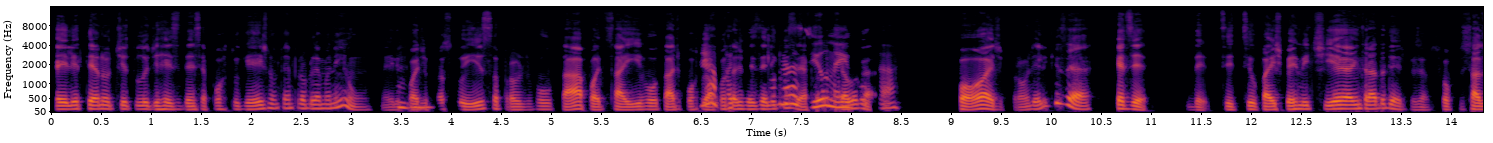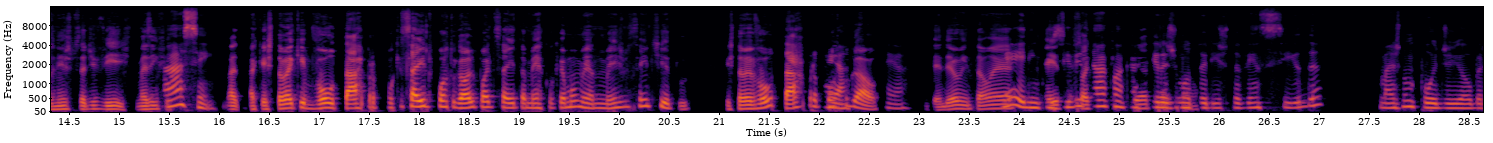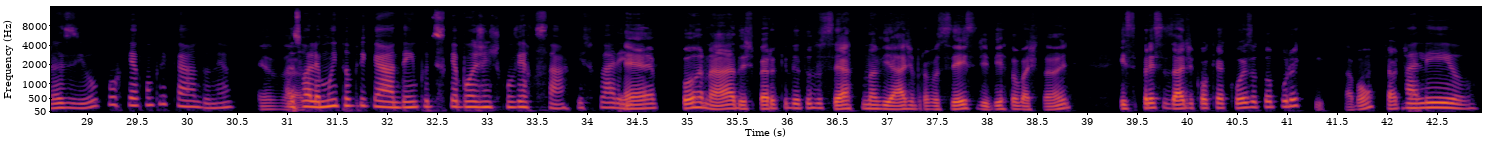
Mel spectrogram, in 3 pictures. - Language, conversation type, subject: Portuguese, advice, O que devo fazer quando acontece um imprevisto durante a viagem?
- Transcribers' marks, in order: tapping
